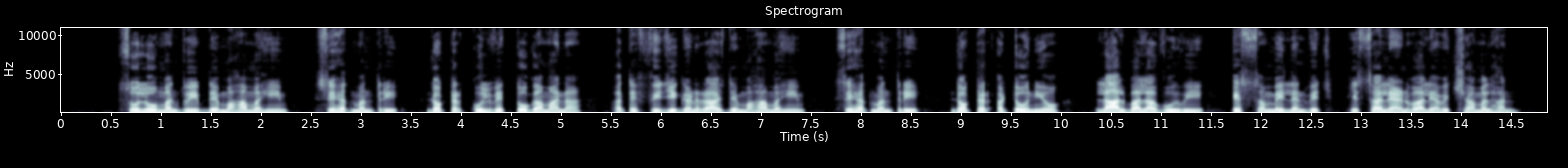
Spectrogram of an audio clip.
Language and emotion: Punjabi, neutral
